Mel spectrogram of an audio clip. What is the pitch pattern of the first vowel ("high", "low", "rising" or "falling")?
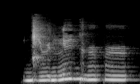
low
